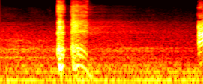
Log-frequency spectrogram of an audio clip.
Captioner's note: clears throat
